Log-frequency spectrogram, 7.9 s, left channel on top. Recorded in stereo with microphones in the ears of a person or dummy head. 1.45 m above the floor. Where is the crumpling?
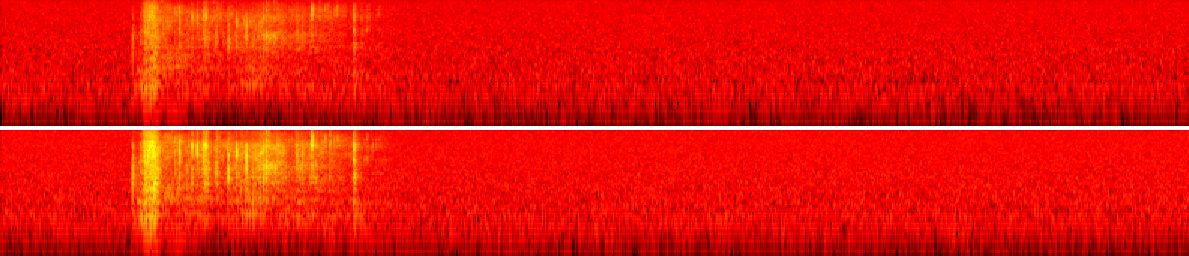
35° right (ahead or behind), 1.8 m.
